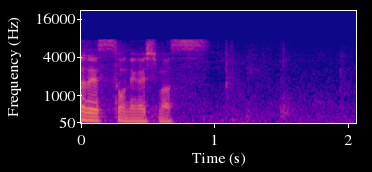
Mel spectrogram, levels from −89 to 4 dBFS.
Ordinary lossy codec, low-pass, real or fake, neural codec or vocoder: none; none; real; none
